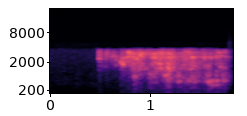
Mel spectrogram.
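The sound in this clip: Liquid poured out as a libation during a ritual, an abrupt splashing gush that starts suddenly and keeps up as a steady, fairly faint pour until the end.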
